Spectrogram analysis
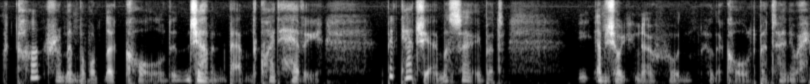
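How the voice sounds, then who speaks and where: A man playing a gentle, devoted butler in an intimate ASMR roleplay, soft-spoken, courteous and reassuring, with hesitant phrasing. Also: fairly low pitch, huge pitch swings, normal speed, gravelly, husky, dry recording, heavily acted. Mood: gently chatty. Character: gentle, devoted, polite butler attending to a master.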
